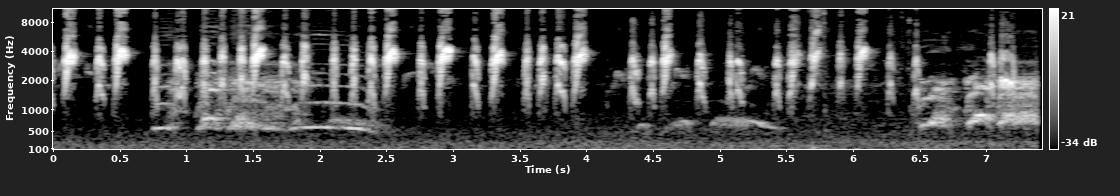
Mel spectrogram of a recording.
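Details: Red-whiskered bulbul opening with quick sharp chirps and a low gurgling warble, then scattered notes with softer low phrases, ending in a fuller, rougher chatter.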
